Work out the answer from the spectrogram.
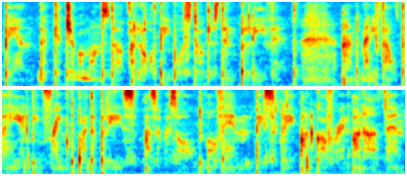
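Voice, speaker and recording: Female ASMR true-crime narrator, fully whispered, soft explanatory delivery. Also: rough recording.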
